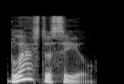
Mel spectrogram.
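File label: "blastocoel", British English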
